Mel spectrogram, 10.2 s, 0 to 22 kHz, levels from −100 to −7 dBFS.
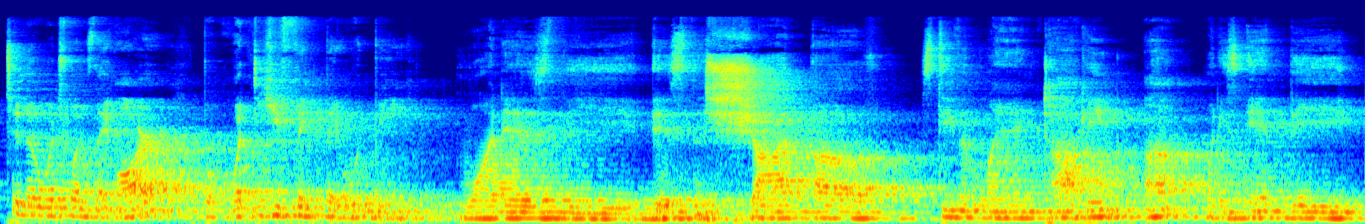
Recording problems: room echo; noticeable; dies away in 2 s
off-mic speech; somewhat distant

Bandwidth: 16 kHz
